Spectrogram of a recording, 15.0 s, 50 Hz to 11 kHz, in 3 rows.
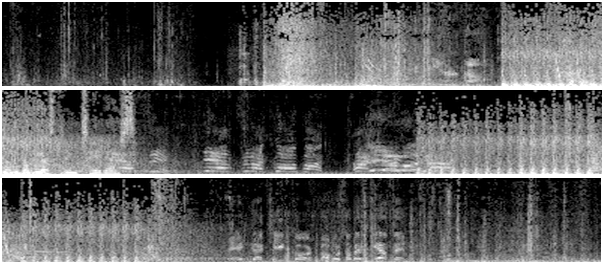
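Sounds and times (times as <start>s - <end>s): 
scattered gunshots in a WWII trench battle: 2.2s - 6.3s, 8.4s - 12.0s
automatic gunfire in a WWII trench battle: 4.1s - 5.9s, 8.4s - 11.7s
voices calling out in a WWII trench battle: 4.7s - 8.9s
speech: 5.4s - 6.5s, 12.5s - 14.0s.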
